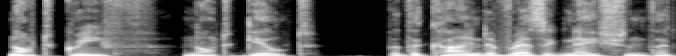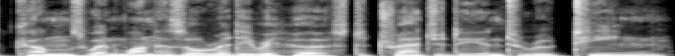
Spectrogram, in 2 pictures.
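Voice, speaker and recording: A man reading a scripted first-person mystery story in a measured, solemn, literary manner. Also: very deep voice, animated, no room sound, clean studio sound. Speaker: narrator.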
